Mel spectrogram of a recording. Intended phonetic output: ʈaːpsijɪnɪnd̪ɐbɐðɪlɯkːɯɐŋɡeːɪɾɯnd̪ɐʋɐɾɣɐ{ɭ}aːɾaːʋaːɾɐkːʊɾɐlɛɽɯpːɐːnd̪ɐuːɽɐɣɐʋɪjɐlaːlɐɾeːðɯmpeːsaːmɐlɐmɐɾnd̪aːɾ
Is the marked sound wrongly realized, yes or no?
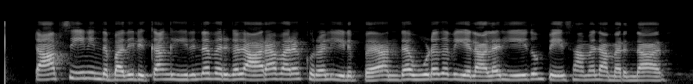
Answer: no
